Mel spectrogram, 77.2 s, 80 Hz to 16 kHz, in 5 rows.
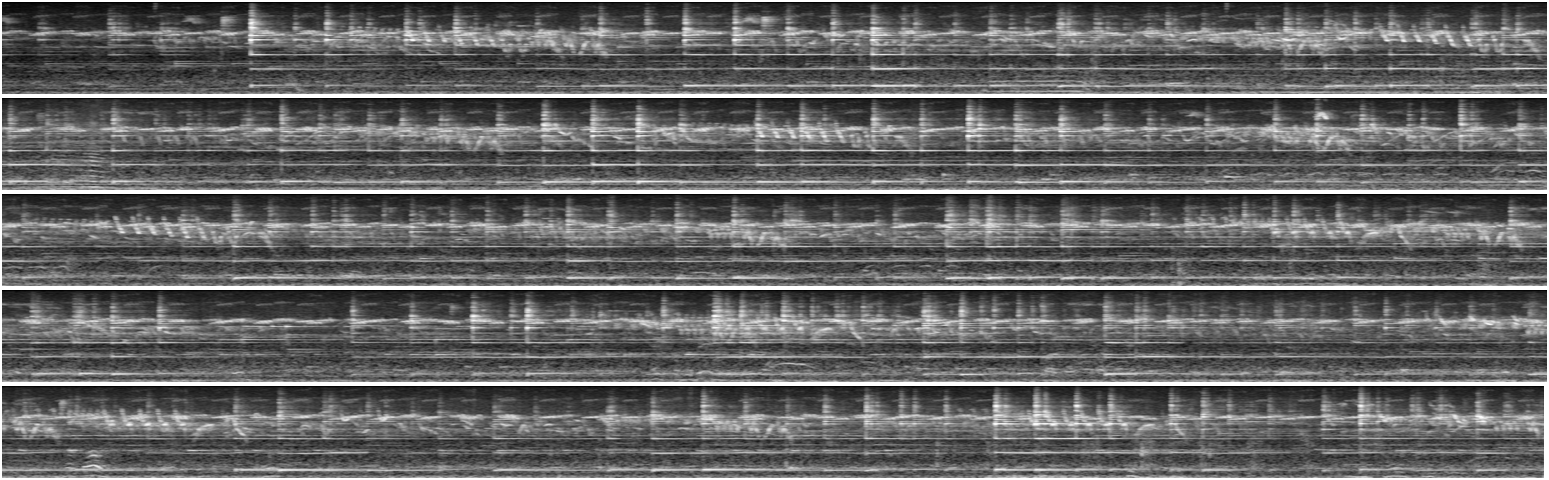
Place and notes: Tolmin, Slovenia - Cows with bells
Cows on pasture. Lom Uši pro, mixPreII
Slovenija, 25 June, 08:10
